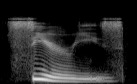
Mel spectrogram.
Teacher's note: Series has two syllables stress on the first syllable series and remember keep your tongue very high very tense because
